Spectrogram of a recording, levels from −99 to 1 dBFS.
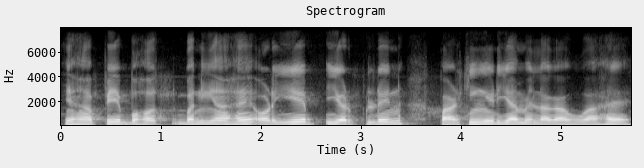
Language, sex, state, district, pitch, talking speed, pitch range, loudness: Hindi, male, Chandigarh, Chandigarh, 150 Hz, 155 wpm, 140-165 Hz, -15 LUFS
